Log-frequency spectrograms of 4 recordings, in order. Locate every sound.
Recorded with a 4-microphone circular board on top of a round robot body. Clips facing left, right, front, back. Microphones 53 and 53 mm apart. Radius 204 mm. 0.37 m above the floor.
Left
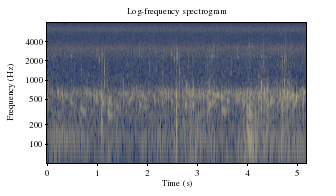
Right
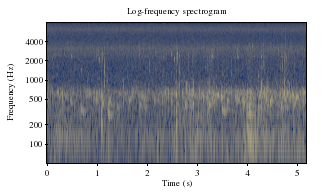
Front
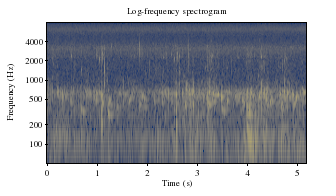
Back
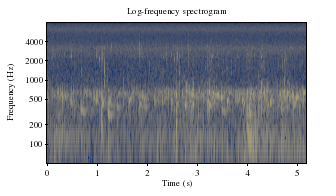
Only background noise.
